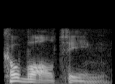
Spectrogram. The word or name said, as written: cobaltine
